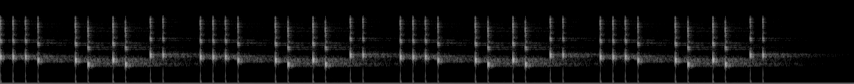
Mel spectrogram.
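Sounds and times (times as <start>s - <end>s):
woodblock: 0.0s - 8.1s.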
